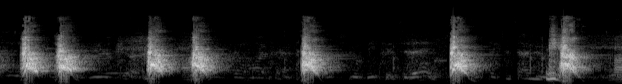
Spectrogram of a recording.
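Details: A female Westie demands her dinner with seven loud, clipped barks, several coming in quick pairs, while a person speaks to her quietly between the barks.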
